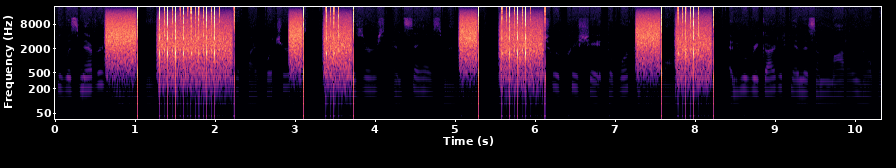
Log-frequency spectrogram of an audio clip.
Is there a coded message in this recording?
Yes: pulse dialling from 0.6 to 8.2 s, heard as a rotary dial, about 10 pulses a second, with speech in English. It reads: 8 2 4 3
